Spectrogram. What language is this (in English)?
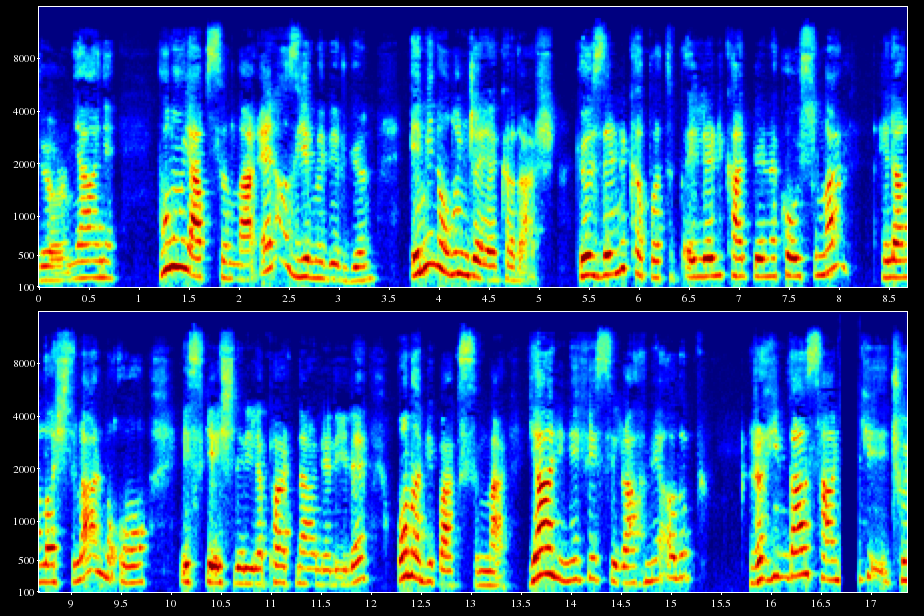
Turkish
